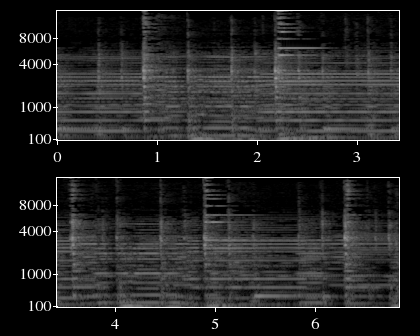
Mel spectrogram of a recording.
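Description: Instrumental interlude of a harmonium playing a reedy, held melody over tabla strokes, with no singing.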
